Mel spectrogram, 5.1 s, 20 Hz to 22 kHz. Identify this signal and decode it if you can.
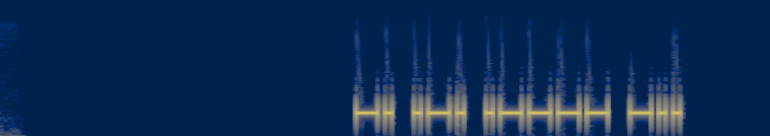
Morse code, heard as a keyed tone, about 25 wpm, 700 Hz. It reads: NR1D
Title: USA Call Signs - 4 Characters - 25wpm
